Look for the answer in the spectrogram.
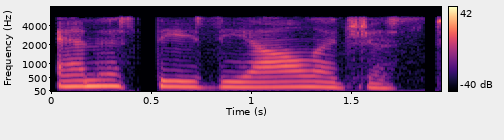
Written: anesthesiologist

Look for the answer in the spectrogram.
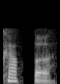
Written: cuppa

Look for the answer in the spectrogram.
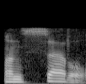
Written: unsettle

